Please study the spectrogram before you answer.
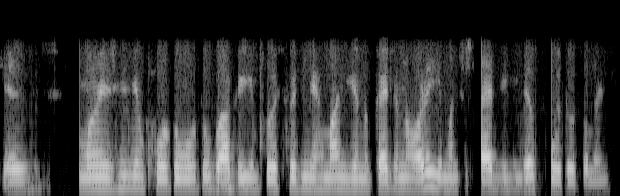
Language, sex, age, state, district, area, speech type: Kashmiri, male, 30-45, Jammu and Kashmir, Shopian, rural, conversation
